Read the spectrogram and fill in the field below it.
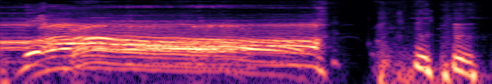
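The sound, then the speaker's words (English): A person lets out a loud, sustained guttural roar-like Klingon scream, imitating a warrior's battle cry, lasting over a second before breaking off into brief talking. “They say I think every time you hear discommendation, you should take a drink. But you have to do the Klingon scream.”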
